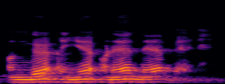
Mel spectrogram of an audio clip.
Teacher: ये बेसिकली नासिक के व्यंजन आपके होते हैं नासिका के द्वारा बोले जाते हैं · नाक से और मुख से दोनों से वायु निकलते है यानी कहने का मतलब यह है नाक की सहायता भी यहां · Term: नासिक्य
